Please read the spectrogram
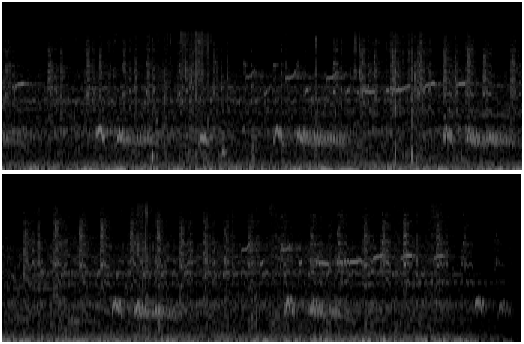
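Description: Birds calling: a two-part call repeats about every second and a half, with higher chirps and scattered clicks among them over a steady low hum.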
